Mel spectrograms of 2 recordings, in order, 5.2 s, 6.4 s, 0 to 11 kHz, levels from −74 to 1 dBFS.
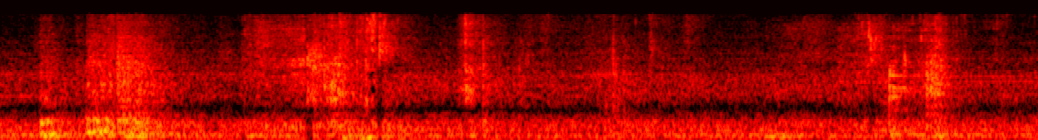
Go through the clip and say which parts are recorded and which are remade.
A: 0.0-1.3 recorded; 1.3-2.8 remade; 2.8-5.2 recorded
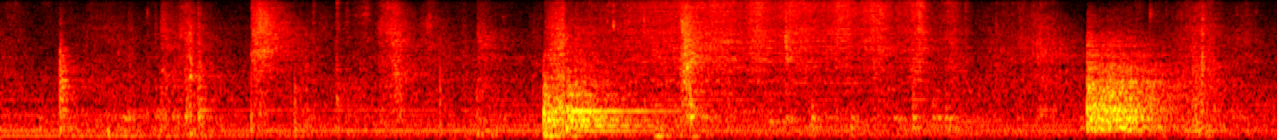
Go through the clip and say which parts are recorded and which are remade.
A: 0.0-6.4 recorded

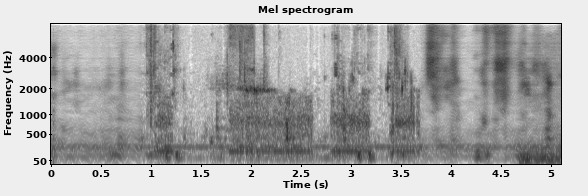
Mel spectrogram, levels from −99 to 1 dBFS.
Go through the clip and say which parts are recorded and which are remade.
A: 0.0-0.9 remade; 0.9-3.7 recorded; 3.7-5.1 remade

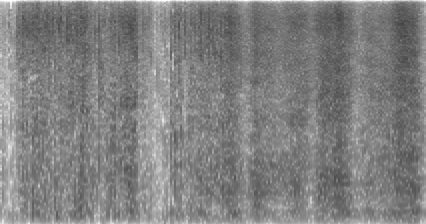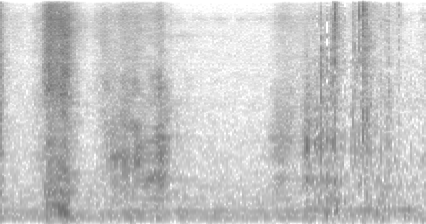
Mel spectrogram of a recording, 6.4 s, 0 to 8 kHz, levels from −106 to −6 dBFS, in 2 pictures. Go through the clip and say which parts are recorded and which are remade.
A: 0.0-1.7 recorded; 1.7-5.5 remade; 5.5-6.4 recorded

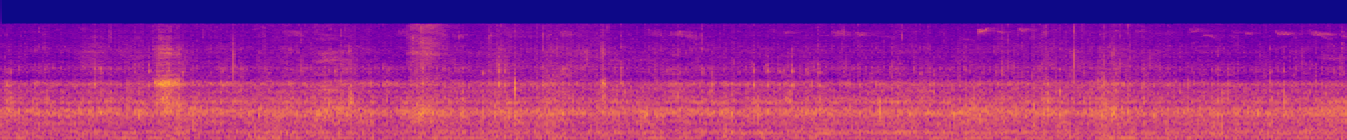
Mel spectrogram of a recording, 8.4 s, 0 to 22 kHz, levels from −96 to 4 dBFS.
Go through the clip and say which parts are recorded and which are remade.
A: 0.0-1.1 recorded; 1.1-1.9 remade; 1.9-4.2 recorded; 4.2-4.9 remade; 4.9-8.4 recorded

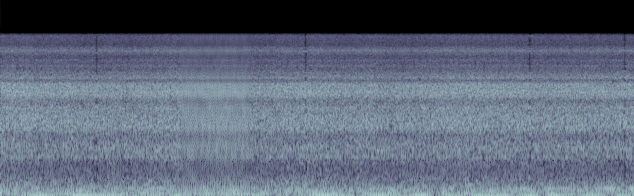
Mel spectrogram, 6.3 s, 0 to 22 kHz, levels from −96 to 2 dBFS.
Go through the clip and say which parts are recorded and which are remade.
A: 0.0-1.8 recorded; 1.8-2.5 remade; 2.5-6.3 recorded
